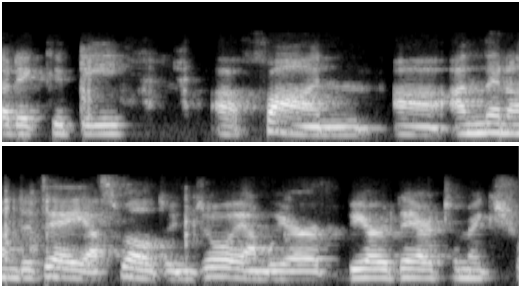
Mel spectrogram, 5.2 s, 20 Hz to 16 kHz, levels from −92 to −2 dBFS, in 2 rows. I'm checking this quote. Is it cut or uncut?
uncut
